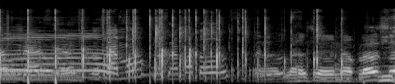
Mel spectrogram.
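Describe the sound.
Scattered hand claps for an 18th birthday ring out over lively, overlapping voices, the sharp slaps irregular and fairly loud, mixing with cheering and chatter throughout.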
